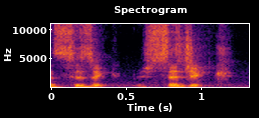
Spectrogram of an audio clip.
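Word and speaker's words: Psijic: that brand new Grand Sijic Villa. Sijic is how that word is spelled. It's really weird. Yeah. Or I should say it's not spelled, but said.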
